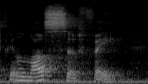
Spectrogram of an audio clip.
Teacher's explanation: E uma coisa doida dessa palavra é que isso daqui, esse S, ele não tem som de Z, ele tem som de S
